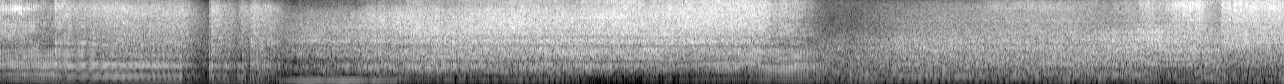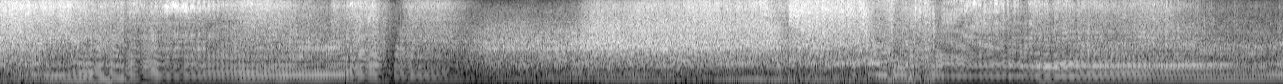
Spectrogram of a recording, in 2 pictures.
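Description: Tyres hiss and crunch over a loose road surface.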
